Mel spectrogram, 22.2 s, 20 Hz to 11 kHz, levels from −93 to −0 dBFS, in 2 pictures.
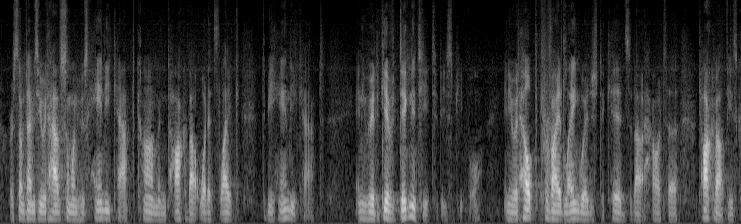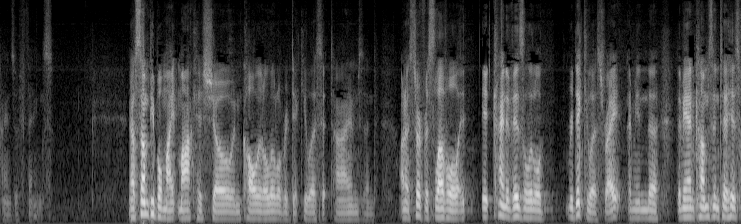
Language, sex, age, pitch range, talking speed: English, male, 30-49, 105-130 Hz, 215 wpm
